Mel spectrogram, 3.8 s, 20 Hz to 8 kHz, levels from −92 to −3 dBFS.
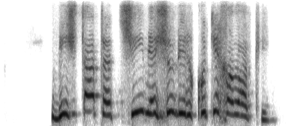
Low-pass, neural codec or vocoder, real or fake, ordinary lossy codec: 7.2 kHz; codec, 16 kHz, 1 kbps, X-Codec, HuBERT features, trained on general audio; fake; Opus, 16 kbps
